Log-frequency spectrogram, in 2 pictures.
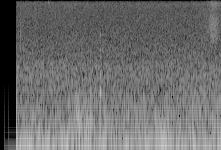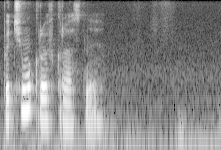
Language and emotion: Russian, neutral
